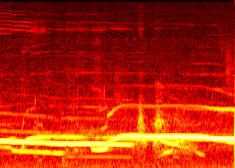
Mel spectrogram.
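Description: Wolves howl together in long, sustained, wavering tones that slide up and down in pitch, several voices overlapping continuously and fairly loud, with no talking.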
